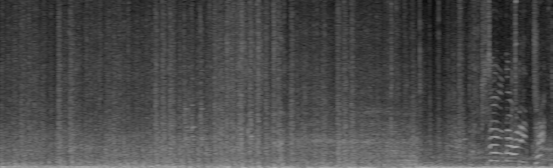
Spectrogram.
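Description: Rapid machine gun bursts in the Call of Duty: Black Ops village firefight, dense and continuous at close range with other gunfire and battle noise, and voices shout orders throughout.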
